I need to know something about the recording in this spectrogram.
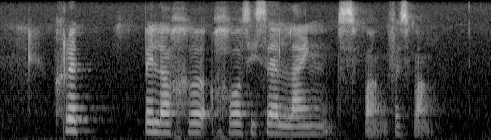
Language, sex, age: Afrikaans, female, 20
